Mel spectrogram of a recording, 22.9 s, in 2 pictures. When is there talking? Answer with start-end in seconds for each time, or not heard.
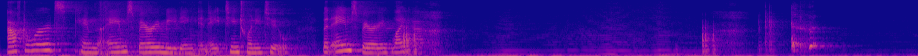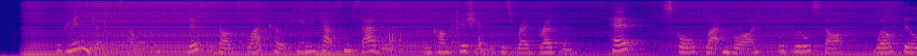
0.0-5.3, 12.2-22.9.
